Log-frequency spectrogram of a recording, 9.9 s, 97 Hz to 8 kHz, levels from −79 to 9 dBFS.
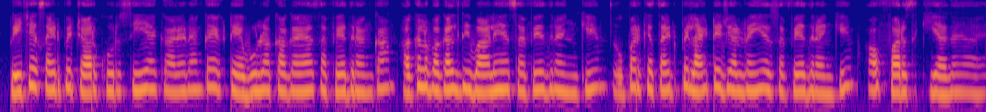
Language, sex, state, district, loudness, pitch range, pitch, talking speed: Hindi, female, Bihar, Samastipur, -22 LUFS, 215-235 Hz, 225 Hz, 245 wpm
